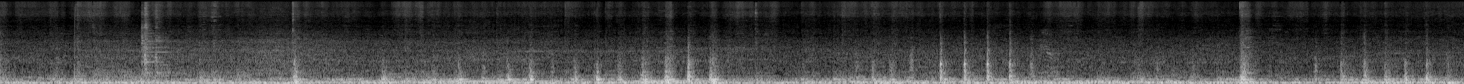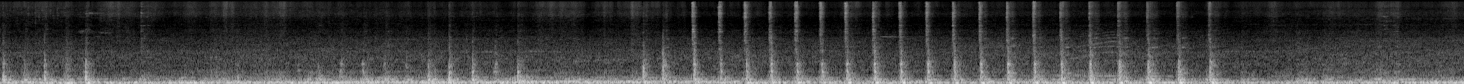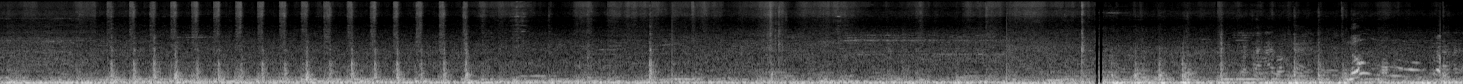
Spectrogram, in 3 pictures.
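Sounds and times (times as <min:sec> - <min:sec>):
street noise rumble: 0:00.0 - 0:43.9
cleaver chopping meat: 0:21.1 - 0:26.9.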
